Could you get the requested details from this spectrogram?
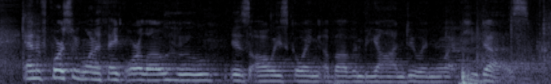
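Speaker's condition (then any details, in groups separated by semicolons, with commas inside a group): No condition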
